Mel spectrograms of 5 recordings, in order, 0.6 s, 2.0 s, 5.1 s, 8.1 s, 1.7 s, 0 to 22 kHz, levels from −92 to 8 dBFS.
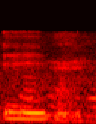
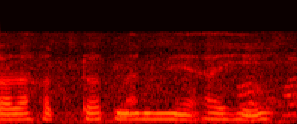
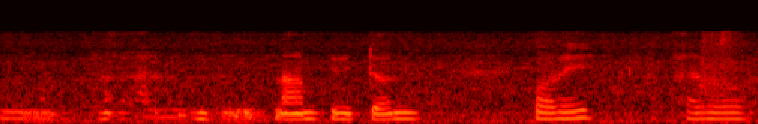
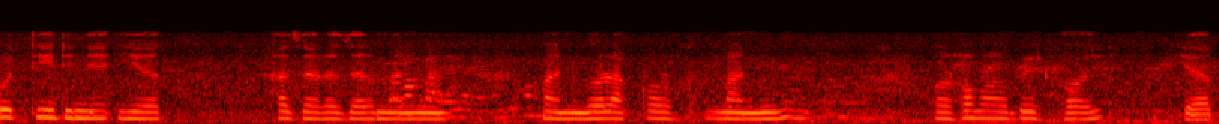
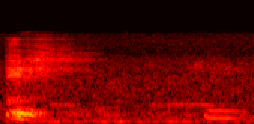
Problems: background sounds at intervals, background conversations at intervals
